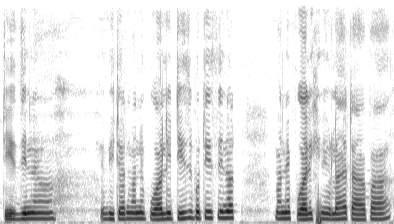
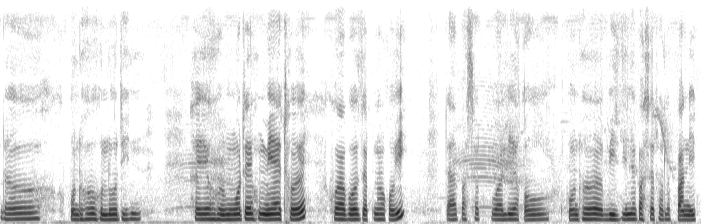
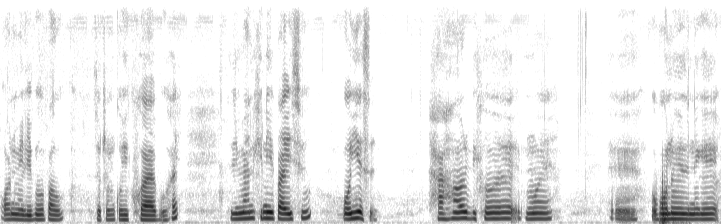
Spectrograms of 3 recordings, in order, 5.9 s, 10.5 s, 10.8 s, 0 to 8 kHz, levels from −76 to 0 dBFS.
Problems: none marked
